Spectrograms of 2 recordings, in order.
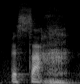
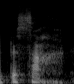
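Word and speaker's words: Pessach: falava lá no hebraico, Pessar, esse R que você arrasta na na garganta para poder falar ele. Pessar. Isso é a forma como os judeus falam Páscoa.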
